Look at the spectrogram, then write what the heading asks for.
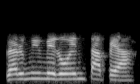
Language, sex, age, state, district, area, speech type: Sindhi, female, 45-60, Delhi, South Delhi, urban, conversation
